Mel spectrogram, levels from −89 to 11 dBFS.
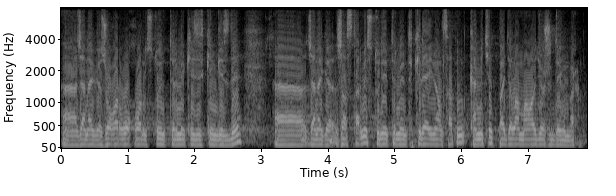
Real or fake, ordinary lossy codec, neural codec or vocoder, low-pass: real; none; none; none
